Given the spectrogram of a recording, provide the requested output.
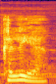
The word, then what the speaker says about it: Kalia: Tier 1 sub to Queven Kalia. Says it correctly. 31 gift subs in the channel. Kalia though, like Kahlua, like the liquor.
